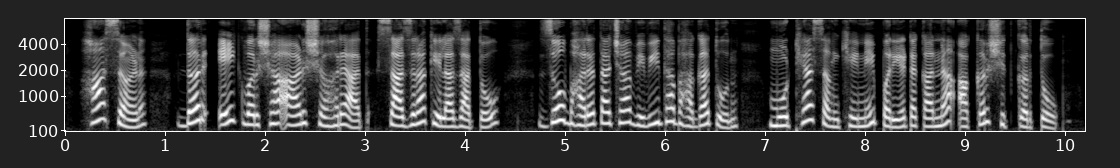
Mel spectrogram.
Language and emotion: Marathi, neutral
